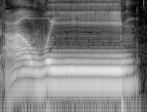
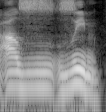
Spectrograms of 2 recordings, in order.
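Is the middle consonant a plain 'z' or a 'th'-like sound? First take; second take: th-like; plain z. First: The middle consonant is a 'th'-like sound, tongue out. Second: The middle consonant is a plain 'z' sound. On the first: The speaker calls it right. "Nampak tak mulut kita? Ha, lidah kita terkeluar" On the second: The speaker calls it wrong. "Kalau kita sebut tak terkeluar"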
